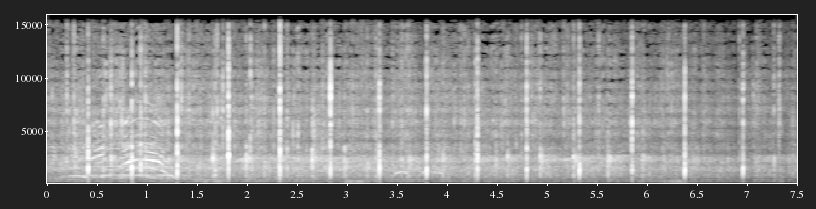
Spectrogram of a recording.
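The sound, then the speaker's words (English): A church audience applauds for Jesus with dense, steady clapping that holds at a fairly even level throughout, sharper individual claps standing out and a few voices calling out over the crowd. “Let's give one big round of applause to Jesus on this day.”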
